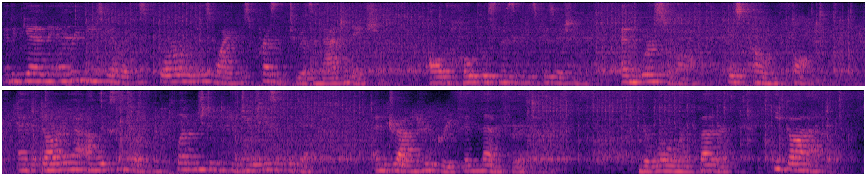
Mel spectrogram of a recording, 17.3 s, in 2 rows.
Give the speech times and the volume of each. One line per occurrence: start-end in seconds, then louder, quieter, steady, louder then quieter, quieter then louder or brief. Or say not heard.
0.0-14.2 steady
15.0-17.2 brief.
